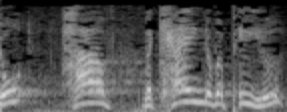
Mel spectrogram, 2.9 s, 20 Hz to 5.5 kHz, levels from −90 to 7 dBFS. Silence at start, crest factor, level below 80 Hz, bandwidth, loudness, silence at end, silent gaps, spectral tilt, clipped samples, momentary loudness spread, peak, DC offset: 0 s; 14 dB; -40 dBFS; 5 kHz; -18 LUFS; 0.05 s; none; -9 dB/octave; under 0.1%; 10 LU; -2 dBFS; under 0.1%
